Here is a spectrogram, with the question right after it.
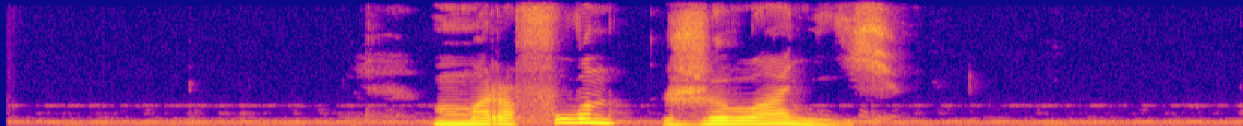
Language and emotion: Russian, angry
